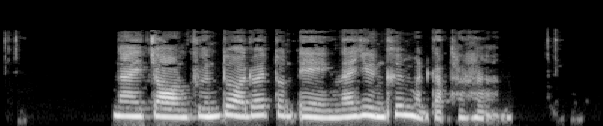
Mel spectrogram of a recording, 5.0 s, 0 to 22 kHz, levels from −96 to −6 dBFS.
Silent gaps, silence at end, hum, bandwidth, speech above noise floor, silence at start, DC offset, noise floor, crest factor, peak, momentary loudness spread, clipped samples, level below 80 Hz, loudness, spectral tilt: none; 0.75 s; none; 9.4 kHz; 67 dB; 0.95 s; under 0.1%; -86 dBFS; 14 dB; -6 dBFS; 10 LU; under 0.1%; -64 dBFS; -20 LUFS; -5.5 dB/octave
